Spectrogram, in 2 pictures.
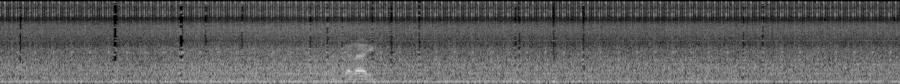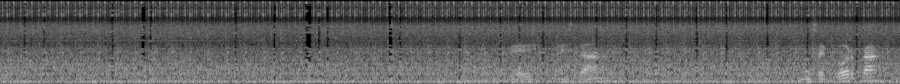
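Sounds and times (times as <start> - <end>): engine idling: 0.0 - 18.0.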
